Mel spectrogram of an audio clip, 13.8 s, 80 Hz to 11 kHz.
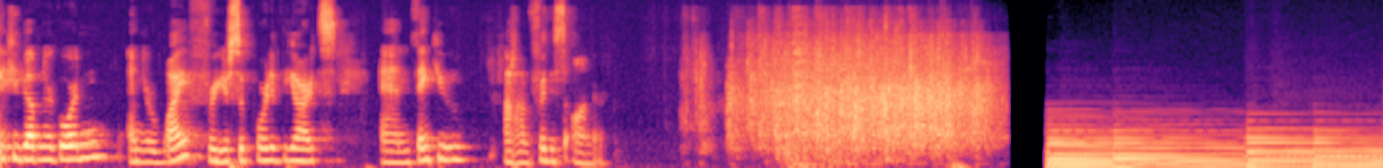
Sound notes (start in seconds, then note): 6.9 audience applauding; 10.5 soft piano music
